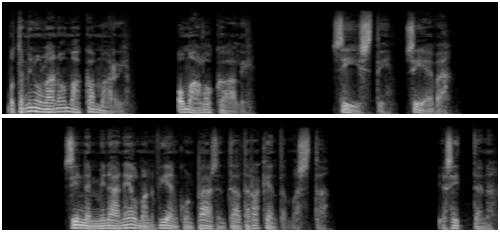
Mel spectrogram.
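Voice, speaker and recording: A man doing a hoarse, wheezy crippled dreamer. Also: low voice, no echo, studio quality, pitched above the performer's own voice, full character voice. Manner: eager, rambling boasts. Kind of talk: audiobook character reading.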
